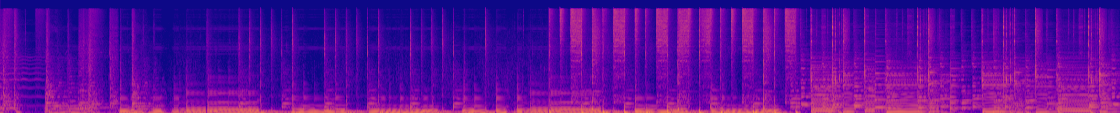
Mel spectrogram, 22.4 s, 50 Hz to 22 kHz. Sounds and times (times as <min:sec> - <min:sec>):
Music: 0:00.0 - 0:22.4.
